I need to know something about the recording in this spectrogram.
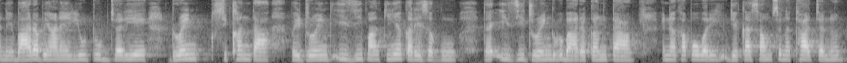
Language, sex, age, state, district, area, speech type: Sindhi, female, 30-45, Gujarat, Surat, urban, spontaneous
